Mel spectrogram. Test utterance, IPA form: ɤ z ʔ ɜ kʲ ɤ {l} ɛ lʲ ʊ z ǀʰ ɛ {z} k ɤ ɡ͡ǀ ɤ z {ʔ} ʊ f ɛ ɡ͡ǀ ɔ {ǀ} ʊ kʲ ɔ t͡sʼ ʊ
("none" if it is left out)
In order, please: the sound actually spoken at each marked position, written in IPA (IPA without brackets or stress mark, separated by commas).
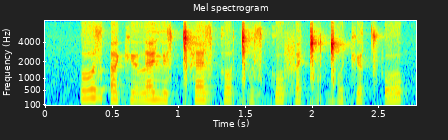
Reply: l, z, k, ɡ͡ǀ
